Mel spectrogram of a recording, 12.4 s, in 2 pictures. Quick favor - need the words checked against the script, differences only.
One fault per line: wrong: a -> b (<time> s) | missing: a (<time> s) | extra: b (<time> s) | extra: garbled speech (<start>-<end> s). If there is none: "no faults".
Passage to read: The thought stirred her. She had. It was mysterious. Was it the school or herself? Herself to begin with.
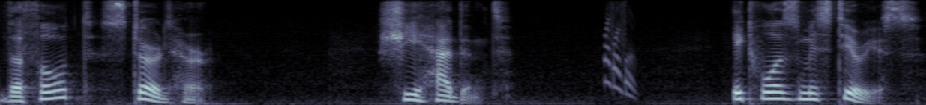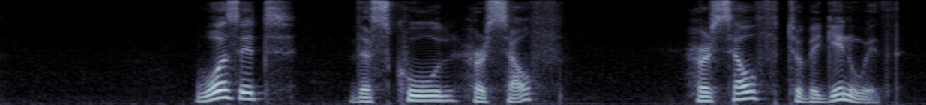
wrong: had -> hadn't (2.8 s)
missing: or (9.2 s)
